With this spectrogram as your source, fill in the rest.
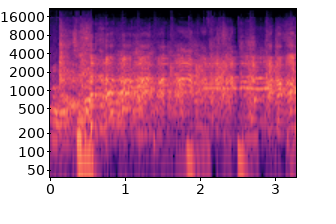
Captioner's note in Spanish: Risas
